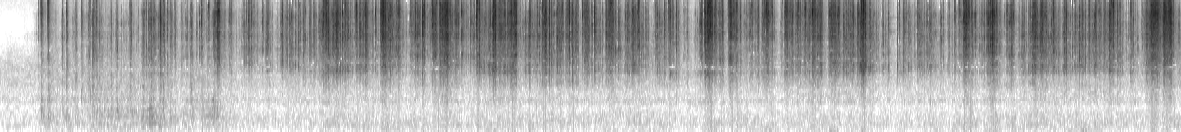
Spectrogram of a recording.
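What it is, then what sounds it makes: Glass gems in a plastic mesh bag. Fingers press and squeeze a plastic mesh bag of flat blue glass gems, making the gems grind and clink together. The result is a steady, dense stream of bright, high-pitched clicking and crunching rattles that starts after a brief silence and continues throughout, with short, dry hits that barely ring.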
